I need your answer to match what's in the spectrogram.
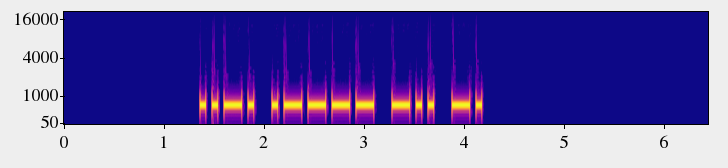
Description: Morse code, heard as a keyed tone, about 20 wpm, 700 Hz. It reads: F1DN
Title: DXCC-100 Call Signs - 4 Characters - Repeated 3x - 20wpm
